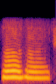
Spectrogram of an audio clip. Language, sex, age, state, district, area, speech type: Maithili, male, 18-30, Bihar, Samastipur, rural, conversation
